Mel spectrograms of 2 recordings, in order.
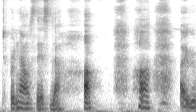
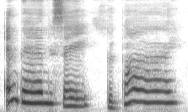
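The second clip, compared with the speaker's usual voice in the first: bright sign-off; 11 semitones higher, 4 dB louder, slower than usual. Real, not acted. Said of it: "teacher closing".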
